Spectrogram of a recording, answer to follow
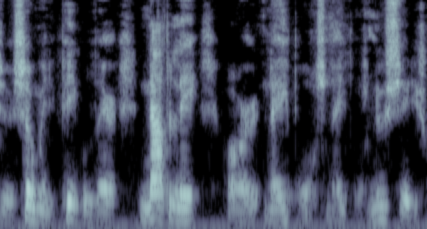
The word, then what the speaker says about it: Napoli: Napoli or Naples, new city is what it actually translates to me.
